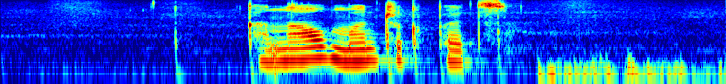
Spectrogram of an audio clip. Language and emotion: Russian, neutral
